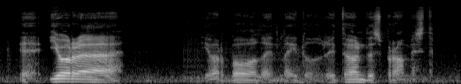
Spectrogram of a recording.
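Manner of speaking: put-on, halting Russian accent. Speaker's character hands back the borrowed bowl and ladle: russian accent. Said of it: "I just switched into a Russian accent".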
